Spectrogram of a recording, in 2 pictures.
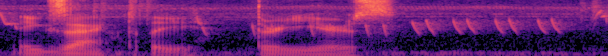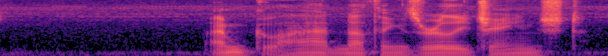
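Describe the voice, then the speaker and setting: Playing a smug, flirtatious villain who kidnaps with supernatural powers and feigns romance, a man speaks in an exaggerated, very deep, steady voice straight to the listener in a roleplay audio drama. He sounds wistful and coaxing, teasing slowly with soft menace. Night birds and crickets fill the background along with a little hiss or hum.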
